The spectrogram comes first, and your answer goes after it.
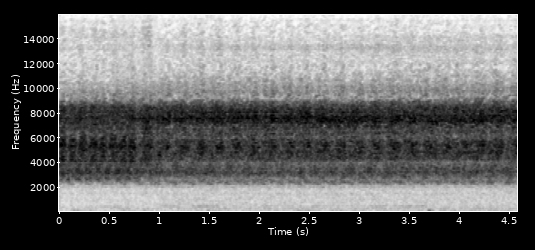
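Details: Cicadas calling among summer trees, a steady, dense, high-pitched hiss-like drone with no breaks, holding an even level throughout without other clear sounds.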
